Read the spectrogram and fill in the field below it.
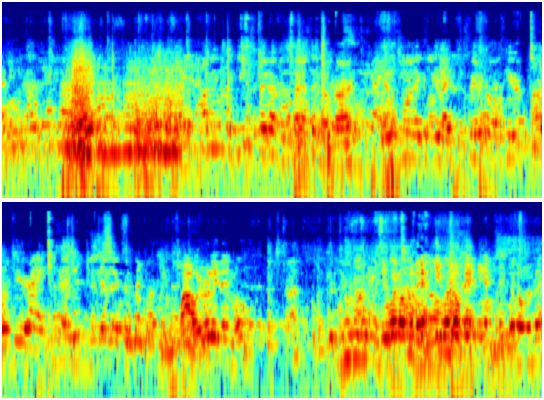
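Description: Cards tap softly onto a tabletop.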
